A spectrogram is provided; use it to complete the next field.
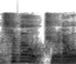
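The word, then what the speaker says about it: Sabaoth: 번째 말씀은 만군의 여호와입니다 여호와 사바오트 뭐 체바오트라고 발음도 하기도 하는데 하여튼 여호와 사바오트라는 단어입니다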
